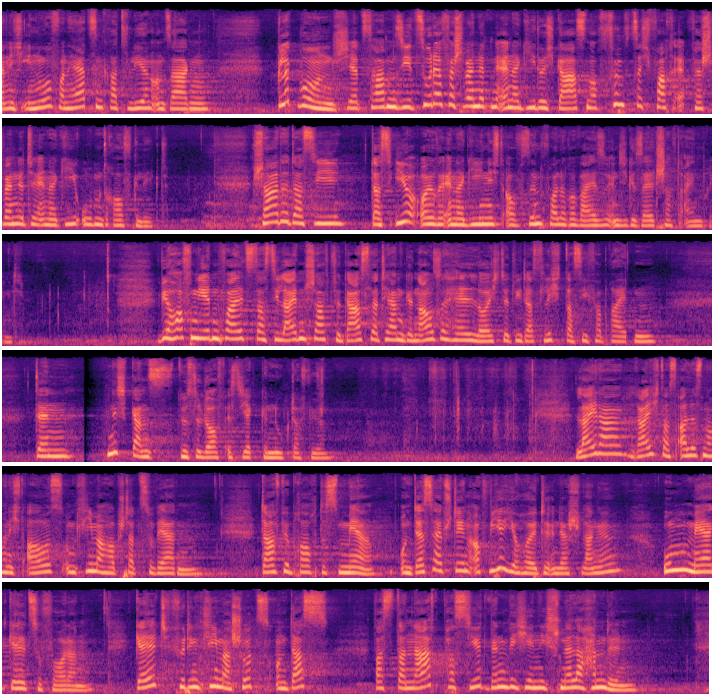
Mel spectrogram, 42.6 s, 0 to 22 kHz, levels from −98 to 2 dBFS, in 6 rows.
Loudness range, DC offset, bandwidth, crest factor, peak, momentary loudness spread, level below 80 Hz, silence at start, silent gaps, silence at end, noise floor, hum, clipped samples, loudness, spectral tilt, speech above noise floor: 6 LU; under 0.1%; 17 kHz; 14 dB; -6 dBFS; 12 LU; -50 dBFS; 0 s; none; 0 s; -45 dBFS; none; under 0.1%; -18 LUFS; -4 dB/octave; 27 dB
